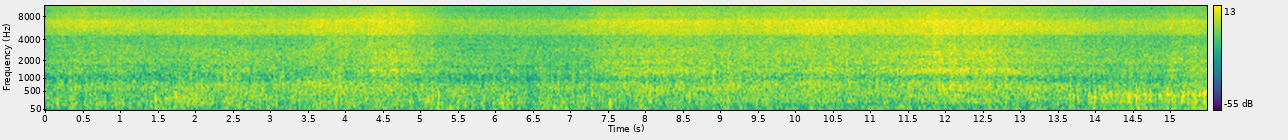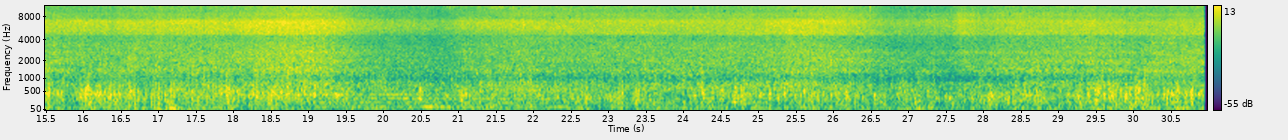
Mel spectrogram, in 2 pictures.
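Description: Surf breaking and washing ashore, a steady roar of waves, with wind buffeting the microphone.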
